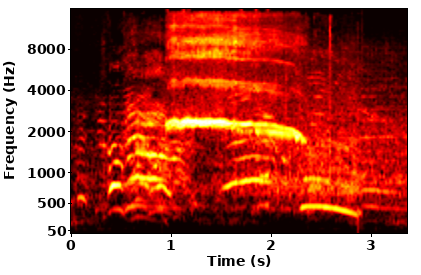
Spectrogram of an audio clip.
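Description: A referee's whistle blows loudly, long and shrill.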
